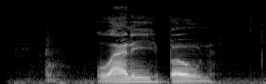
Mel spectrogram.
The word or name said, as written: L.J. Bohne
